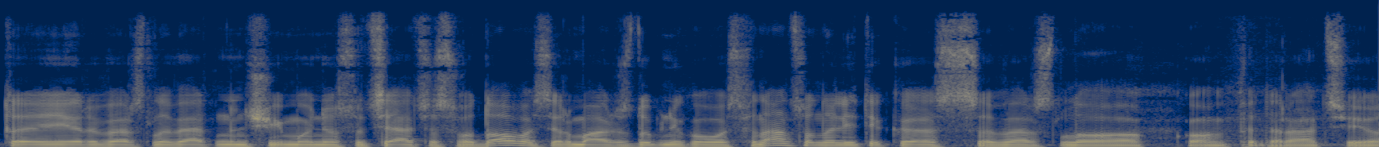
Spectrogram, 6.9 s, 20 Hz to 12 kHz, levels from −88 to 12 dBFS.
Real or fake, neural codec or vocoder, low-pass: real; none; 10.8 kHz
